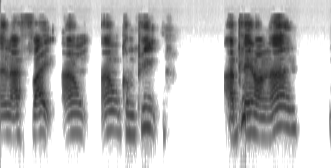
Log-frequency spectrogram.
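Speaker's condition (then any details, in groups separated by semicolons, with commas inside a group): Cerebral palsy; mild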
